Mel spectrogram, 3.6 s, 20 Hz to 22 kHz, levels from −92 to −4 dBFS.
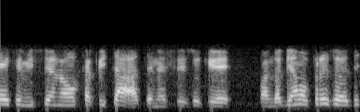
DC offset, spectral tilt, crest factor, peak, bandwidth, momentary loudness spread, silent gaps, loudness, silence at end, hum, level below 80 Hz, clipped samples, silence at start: under 0.1%; 2 dB/octave; 20 dB; -4 dBFS; 4.3 kHz; 12 LU; none; -23 LUFS; 0 s; none; -74 dBFS; under 0.1%; 0 s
